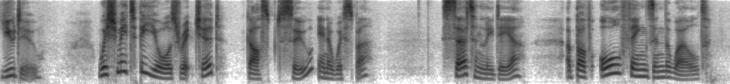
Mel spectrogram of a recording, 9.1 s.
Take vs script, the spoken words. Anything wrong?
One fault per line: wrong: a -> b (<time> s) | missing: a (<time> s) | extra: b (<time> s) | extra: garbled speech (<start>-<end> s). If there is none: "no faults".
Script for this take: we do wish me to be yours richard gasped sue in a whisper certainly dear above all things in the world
wrong: we -> you (0.0 s)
